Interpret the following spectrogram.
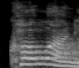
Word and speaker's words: Koan: Koan is the Japanese pronunciation of Gong'an, the Chinese word. Gong means the public, the official. Gong means an means document, text, official document. Japanese pronounce that as a koan. In Korean, we usually say that Gong'an, but it's very.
